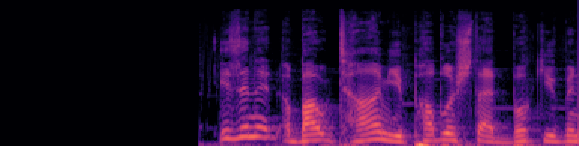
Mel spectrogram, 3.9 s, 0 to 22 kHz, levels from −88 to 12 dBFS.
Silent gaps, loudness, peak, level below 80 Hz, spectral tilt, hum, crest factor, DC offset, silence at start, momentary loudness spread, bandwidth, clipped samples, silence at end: none; -27 LUFS; -10 dBFS; -36 dBFS; -6 dB/octave; none; 18 dB; under 0.1%; 1.5 s; 5 LU; 16 kHz; under 0.1%; 0 s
